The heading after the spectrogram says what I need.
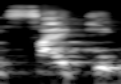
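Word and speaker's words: psychic: आहे त्याच्या त्याच्यानंतर आहे सायकिक एस च्या अगोदर पी हे लेटर येत आहे लक्षात घ्या आणि पी हे लेटर आपल्याला सायलेंट ठेवायच आहे आणि याचं वाचन सायकिक या पद्धतीने करायच आहे लक्षात घ्या.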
